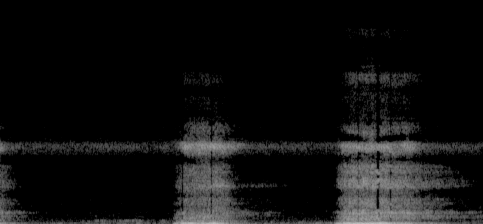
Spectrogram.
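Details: Sleeping girl snoring: two soft, low, rough breaths about two seconds apart, with quiet between them.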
